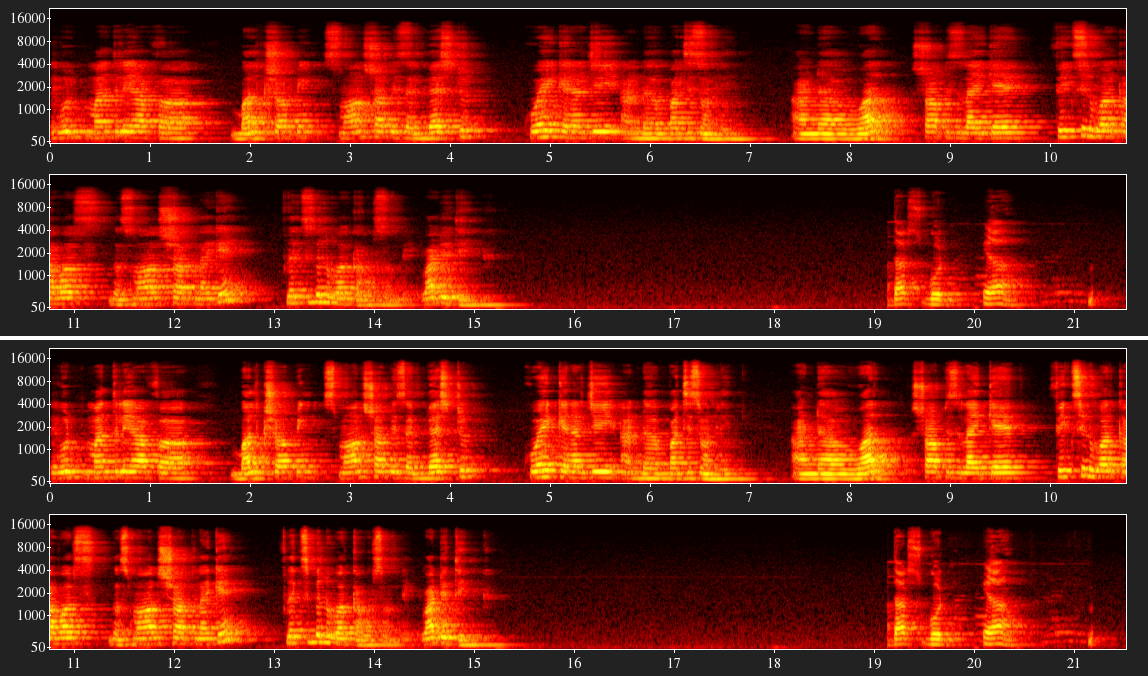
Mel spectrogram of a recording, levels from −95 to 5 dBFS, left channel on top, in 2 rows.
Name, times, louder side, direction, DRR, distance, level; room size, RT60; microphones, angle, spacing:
voice 1, 0.0-1.5 1.8-4.3 4.8-7.0 7.4-9.7 10.1-12.7 13.1-15.3, right 3 dB, 85° right, 6 dB, 2.9 m, -25 dB
voice 2, 19.1-21.2, right 2 dB, 30° right, 11 dB, 1.2 m, -29 dB
25.0 x 23.5 x 4.8 m, 0.75 s
head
